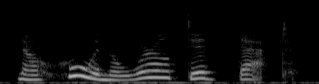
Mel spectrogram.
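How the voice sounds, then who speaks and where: Using a put-on character voice, a woman speaks high in pitch with lively intonation. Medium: read story.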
